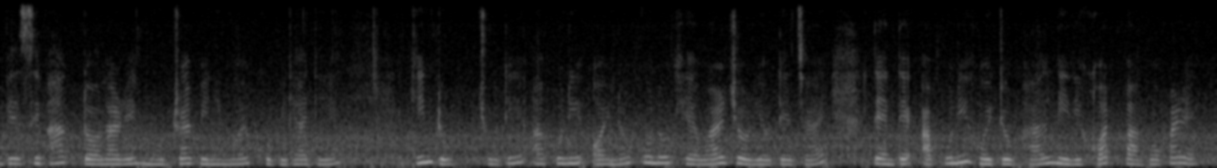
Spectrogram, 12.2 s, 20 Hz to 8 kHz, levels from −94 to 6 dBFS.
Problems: constant background noise, low volume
